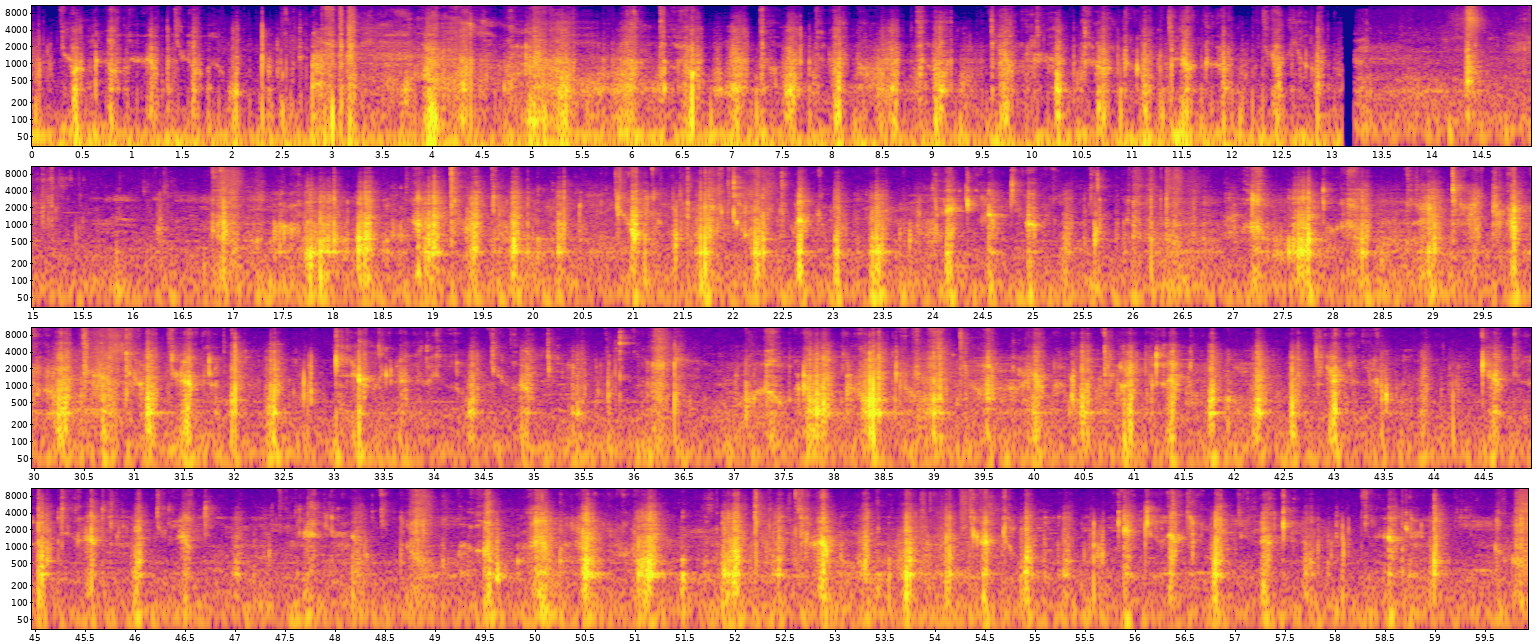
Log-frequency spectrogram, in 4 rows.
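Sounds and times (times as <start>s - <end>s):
crunchy biting and chewing: 0.0s - 13.2s, 16.2s - 59.9s.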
